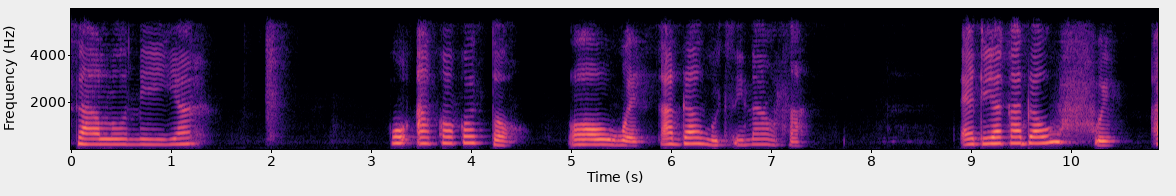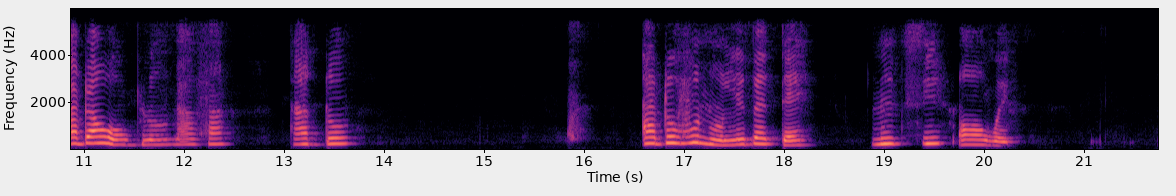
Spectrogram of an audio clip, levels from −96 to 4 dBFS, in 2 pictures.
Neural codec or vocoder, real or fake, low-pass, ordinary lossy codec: codec, 32 kHz, 1.9 kbps, SNAC; fake; 5.4 kHz; Opus, 64 kbps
